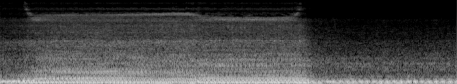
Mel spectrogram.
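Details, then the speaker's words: Revving V8 driven up to temperature, in its learning phase with the O2 sensor connected. A high, steady squeal rides over the revs and cuts out when the throttle drops: drive-belt squeak. "sounds like she's supercharged. It's just belt squeak, guys. Don't mind that."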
